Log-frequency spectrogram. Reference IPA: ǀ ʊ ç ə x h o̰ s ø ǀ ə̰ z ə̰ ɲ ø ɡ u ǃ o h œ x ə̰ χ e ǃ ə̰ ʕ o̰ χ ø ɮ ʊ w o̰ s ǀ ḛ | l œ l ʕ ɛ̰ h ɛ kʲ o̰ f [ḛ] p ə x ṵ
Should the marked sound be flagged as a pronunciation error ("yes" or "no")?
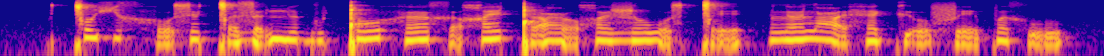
no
